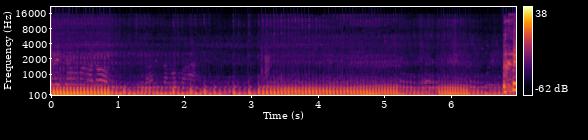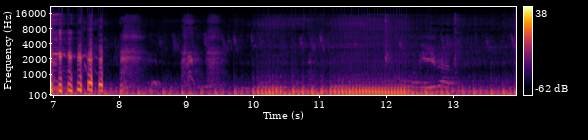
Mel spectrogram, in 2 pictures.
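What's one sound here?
A small motorcycle engine putters and revs, rising and falling as it circles.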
